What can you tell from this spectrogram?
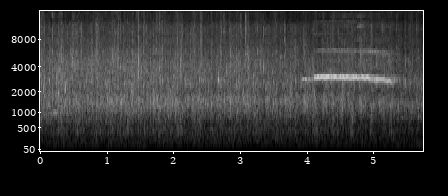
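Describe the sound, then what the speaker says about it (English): Sustained audience applause fills a graduation ceremony for health sciences graduands, a dense steady patter of many hands clapping, with a brief shrill whistle cutting through near the end. "let's give them a round of applause."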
